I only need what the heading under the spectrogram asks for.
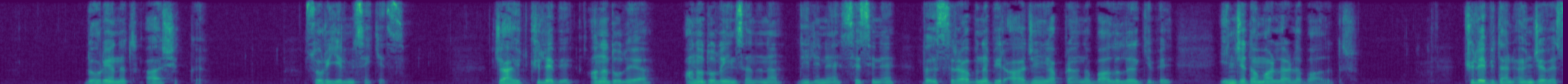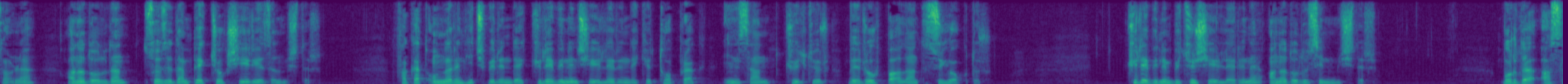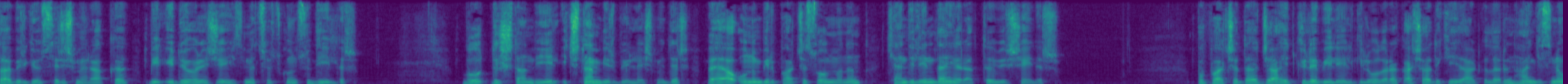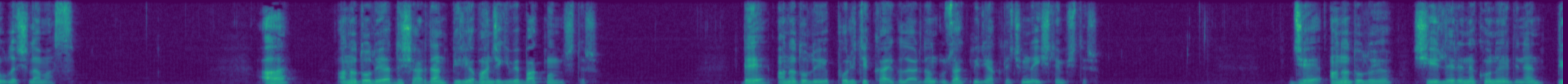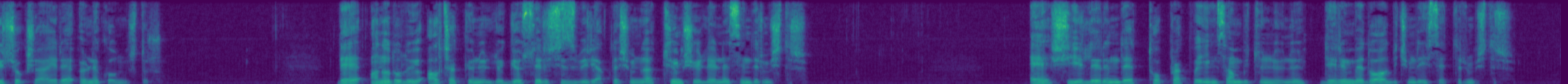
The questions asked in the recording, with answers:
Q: Bu parçada Cahit Külebi ile ilgili olarak aşağıdaki yargıların hangisine ulaşılamaz?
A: Doğru yanıt C şıkkı.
